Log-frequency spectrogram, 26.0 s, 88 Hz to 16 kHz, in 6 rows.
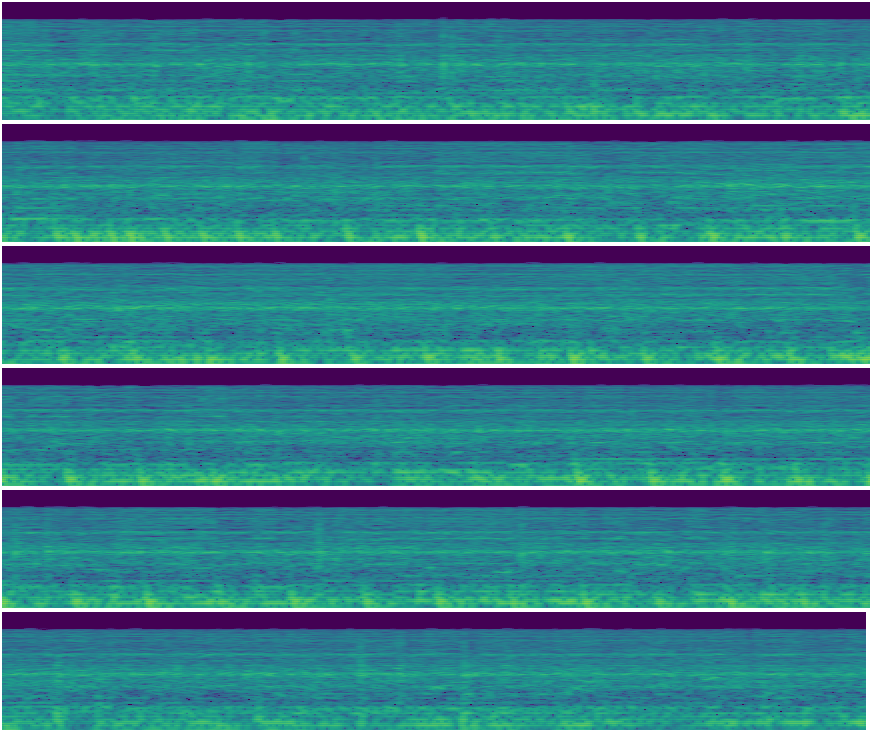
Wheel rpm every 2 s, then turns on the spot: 160, 170, 160, 160, 160, 160, 170, 160, 160, 160, 170, 160, 170.
none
